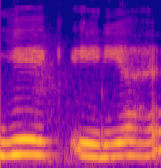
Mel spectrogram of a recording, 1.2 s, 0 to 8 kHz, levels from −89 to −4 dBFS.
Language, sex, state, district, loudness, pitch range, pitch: Hindi, female, Bihar, Saharsa, -22 LUFS, 230-250 Hz, 240 Hz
